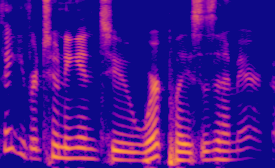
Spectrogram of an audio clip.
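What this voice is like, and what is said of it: Imitates an NPR radio announcer voice. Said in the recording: “On NPR. ... That was my NPR voice”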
